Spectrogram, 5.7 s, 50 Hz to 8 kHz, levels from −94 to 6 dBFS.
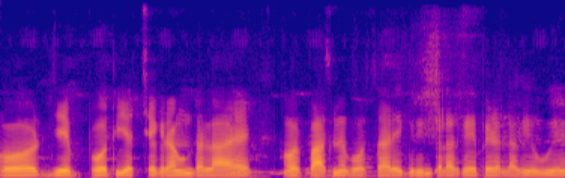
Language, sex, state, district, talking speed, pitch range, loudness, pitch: Hindi, male, Bihar, Saran, 210 wpm, 100-105 Hz, -22 LUFS, 100 Hz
